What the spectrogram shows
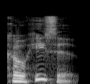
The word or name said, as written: cohesive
